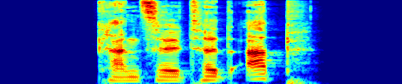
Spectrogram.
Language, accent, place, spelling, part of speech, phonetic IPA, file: German, Germany, Berlin, kanzeltet ab, verb, [ˌkant͡sl̩tət ˈap], De-kanzeltet ab.ogg
- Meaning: inflection of abkanzeln: 1. second-person plural preterite 2. second-person plural subjunctive II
